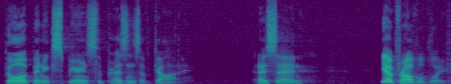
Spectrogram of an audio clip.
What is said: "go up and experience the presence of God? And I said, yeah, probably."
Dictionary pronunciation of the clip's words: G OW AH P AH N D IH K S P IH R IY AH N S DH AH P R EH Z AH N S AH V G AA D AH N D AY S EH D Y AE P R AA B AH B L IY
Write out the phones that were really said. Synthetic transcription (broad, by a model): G OW AH P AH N IH K S P IH R IY AH N S DH AH P R EH Z AH N S AH V G AA D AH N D AY S EH D Y AE P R AA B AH B L IY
